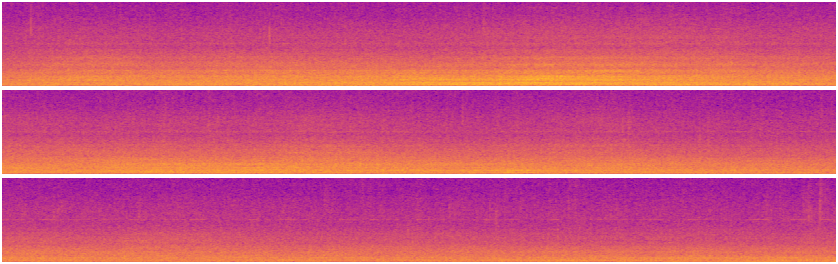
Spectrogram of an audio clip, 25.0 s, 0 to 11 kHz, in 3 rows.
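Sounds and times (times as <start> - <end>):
car passing: 0.0 - 12.5.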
